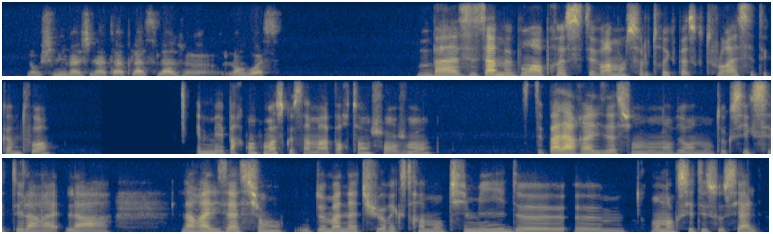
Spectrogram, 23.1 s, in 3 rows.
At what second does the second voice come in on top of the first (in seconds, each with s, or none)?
none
